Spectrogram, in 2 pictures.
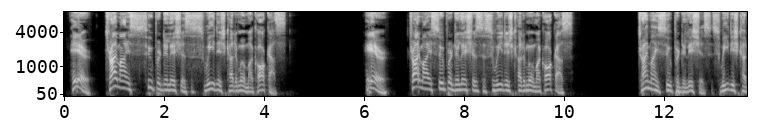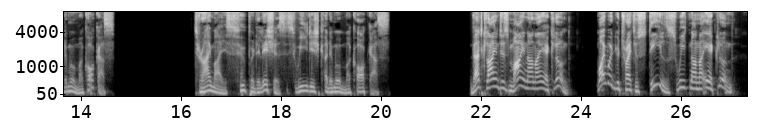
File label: Swenglish Dialogue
